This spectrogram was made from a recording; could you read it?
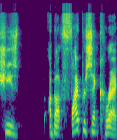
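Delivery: plain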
